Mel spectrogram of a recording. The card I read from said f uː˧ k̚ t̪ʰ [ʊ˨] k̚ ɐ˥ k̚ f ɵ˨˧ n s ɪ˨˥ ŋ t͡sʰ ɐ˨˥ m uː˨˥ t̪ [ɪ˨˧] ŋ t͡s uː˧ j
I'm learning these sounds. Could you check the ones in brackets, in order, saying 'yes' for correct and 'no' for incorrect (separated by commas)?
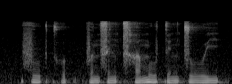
yes, yes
